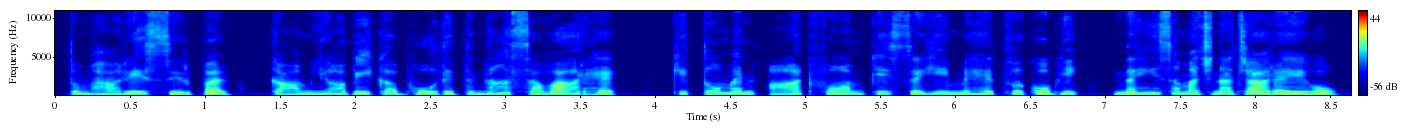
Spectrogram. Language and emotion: Hindi, disgusted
